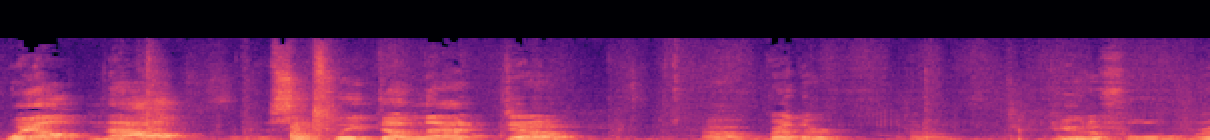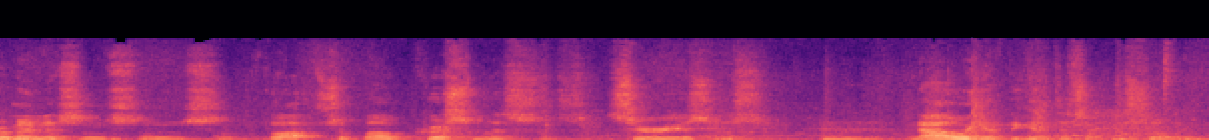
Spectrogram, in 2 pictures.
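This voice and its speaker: A man's voice: fairly high pitch, expressive, measured pace. A man hosting a live holiday reading and quiz on stage, with a theatrical, jokey way of talking. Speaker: host of a community holiday reading and song quiz. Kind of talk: live stage reading and playful audience banter. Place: indoor community event before an audience. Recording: echoey room, distant mic, noisy audience.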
